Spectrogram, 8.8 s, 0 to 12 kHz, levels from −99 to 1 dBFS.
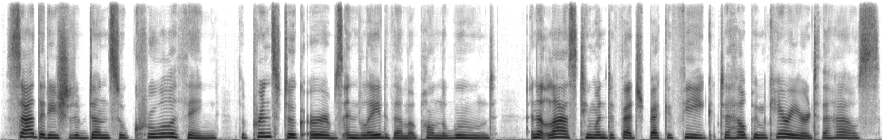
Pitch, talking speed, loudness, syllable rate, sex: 230 Hz, 245 wpm, -18 LUFS, 5.3 syllables/s, female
